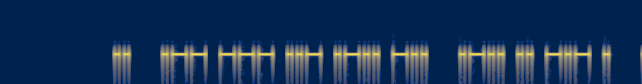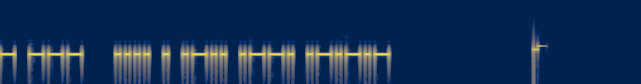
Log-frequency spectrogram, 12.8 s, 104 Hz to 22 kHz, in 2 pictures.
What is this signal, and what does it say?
Morse code, heard as a keyed tone, about 25 wpm, 700 Hz. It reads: I WOULD LIKE TO HELP.
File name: practice / 25wpm / Sentences with 4-Word Phrases - 25wpm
